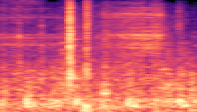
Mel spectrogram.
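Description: A restored antique gas engine nicknamed the mailbox engine runs at a vintage engine crank-up show, giving a steady, close mechanical chugging with a few sharper knocks and no talk.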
